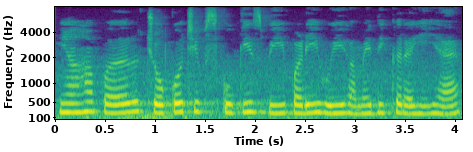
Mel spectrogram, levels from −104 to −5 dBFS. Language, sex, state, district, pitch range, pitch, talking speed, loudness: Hindi, female, Punjab, Fazilka, 215-240 Hz, 225 Hz, 175 wpm, -14 LUFS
